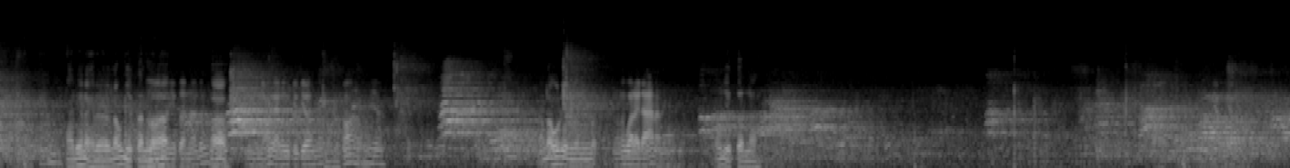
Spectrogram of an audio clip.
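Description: Young children shout loudly in a large echoing hall.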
